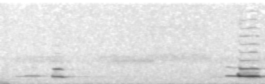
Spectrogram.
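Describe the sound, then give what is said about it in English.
A Cyprus scops owl calls at night: two short, clear whistled notes about two seconds apart, the second louder and slightly longer, against a quiet, still background. “Magnus got to eavesdrop on the secret nighttime activities of the Cyprus copse owl”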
